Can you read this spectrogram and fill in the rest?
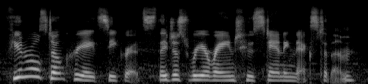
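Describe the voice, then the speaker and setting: An actress playing a wry, watchful young amateur sleuth in a noir audio drama, dry and understated. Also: female voice, mid-range voice, big pitch swings, moderate pace. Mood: wry, brooding. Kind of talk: noir audio drama dialogue and first-person narration.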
